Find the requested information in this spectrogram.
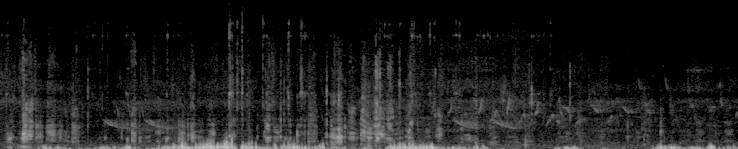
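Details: Two Miniature Pinscher and Rat Terrier mix dogs, Daisy and Rose, playing fetch: heavy, rapid rhythmic panting in low breathy bursts, swelling into longer surges and then easing, with faint chirps in the background.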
